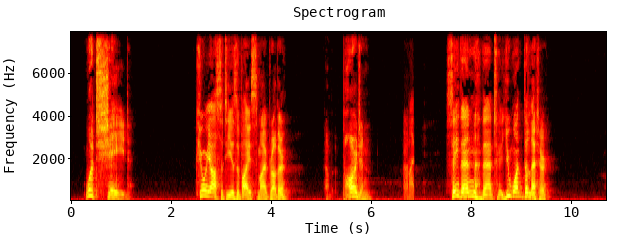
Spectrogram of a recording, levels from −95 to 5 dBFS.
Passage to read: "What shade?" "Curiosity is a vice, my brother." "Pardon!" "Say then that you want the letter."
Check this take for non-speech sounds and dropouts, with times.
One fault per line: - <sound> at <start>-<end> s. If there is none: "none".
- laugh at 6.7-6.9 s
